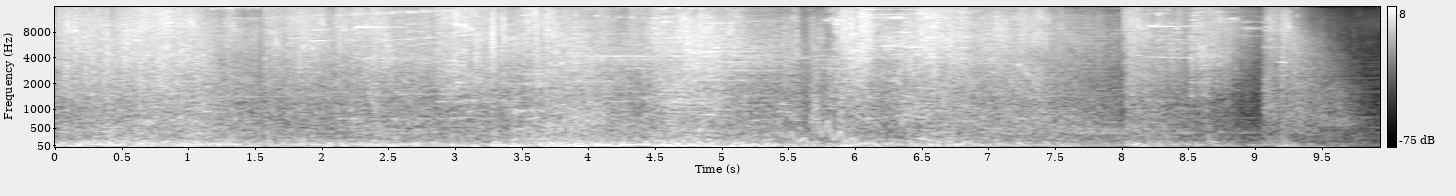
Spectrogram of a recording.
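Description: Game impacts thud and clash rapidly.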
